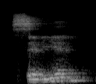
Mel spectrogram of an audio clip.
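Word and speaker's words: simian: Simeon is an adjective. Simeon is the only pronunciation I have here.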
